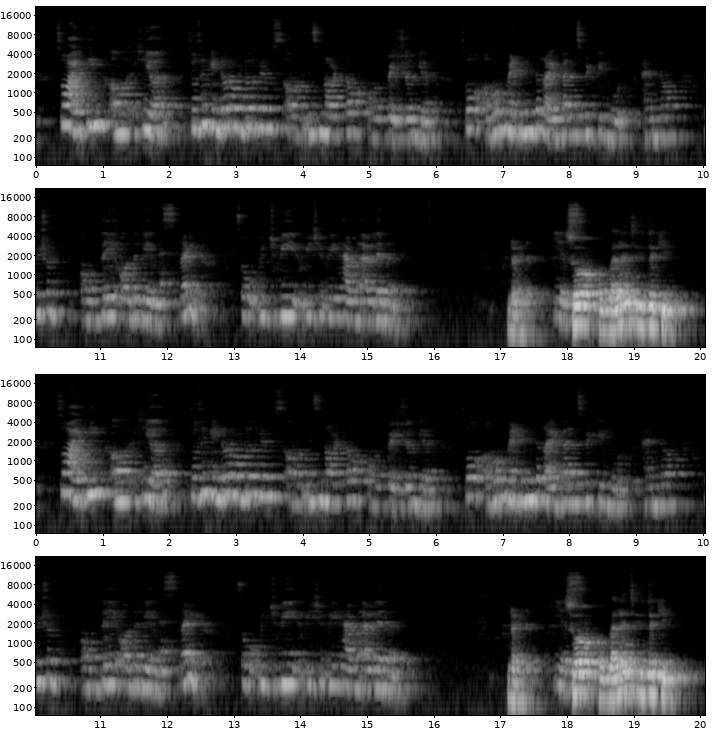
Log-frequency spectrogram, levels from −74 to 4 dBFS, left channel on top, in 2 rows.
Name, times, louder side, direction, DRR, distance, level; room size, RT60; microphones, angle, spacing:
voice 1, 0.4-6.0 6.4-8.8 9.1-9.6 10.0-10.4 10.7-12.6 13.1-15.5 17.8-18.1, equal, 30° left, -2 dB, 0.8 m, -30 dB
voice 2, 18.0-19.5, left 1 dB, 30° right, 0 dB, 0.4 m, -18 dB
4.1 x 4.0 x 2.5 m, 1.0 s
head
